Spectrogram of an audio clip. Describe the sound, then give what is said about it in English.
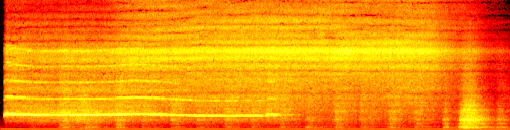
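A steam locomotive whistle blows in one long, steady shriek, loud, with a hissing rush of steam underneath and a low hum, tapering off near the end. “But why aren't they ending their promotions with the steam whistle blow?”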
